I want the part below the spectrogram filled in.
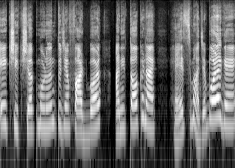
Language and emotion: Goan Konkani, happy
